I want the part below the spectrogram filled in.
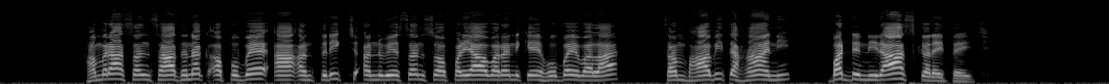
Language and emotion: Maithili, disgusted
